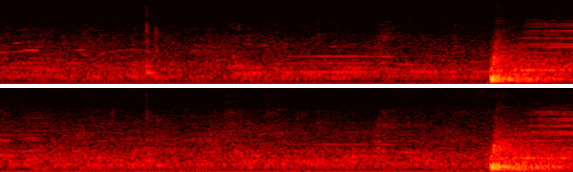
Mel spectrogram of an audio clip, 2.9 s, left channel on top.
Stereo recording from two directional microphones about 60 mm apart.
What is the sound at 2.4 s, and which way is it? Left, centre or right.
Music, left.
